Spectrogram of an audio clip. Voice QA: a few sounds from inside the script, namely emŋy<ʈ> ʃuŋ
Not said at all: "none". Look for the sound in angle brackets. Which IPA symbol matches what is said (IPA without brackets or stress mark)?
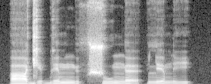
θ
